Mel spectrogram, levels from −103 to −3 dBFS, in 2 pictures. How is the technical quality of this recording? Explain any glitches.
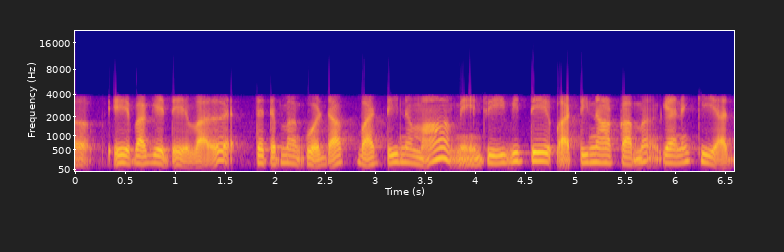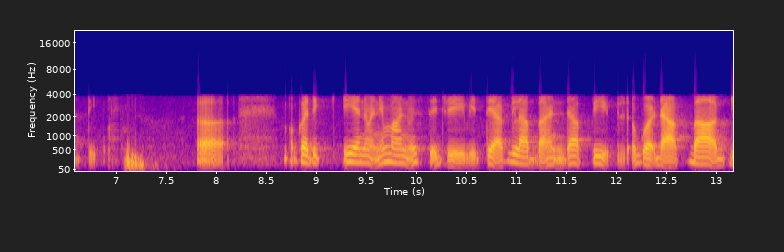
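One glitch stands out, a brief dropout repaired by concealment, heard over the narrow telephone band of G.711 coding, which cuts everything above about 3.7 kHz.

At 7.0 to 7.04 s there is packet loss with pitch repetition. About 40 ms of audio never arrived, which fits two 20 ms packets, so the receiver filled the hole by looping the last pitch period it had. The result is a momentary held, buzzy tone. On a waveform, identical repeating cycles appear there; a spectrogram shows flat, unchanging harmonic lines for that instant.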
